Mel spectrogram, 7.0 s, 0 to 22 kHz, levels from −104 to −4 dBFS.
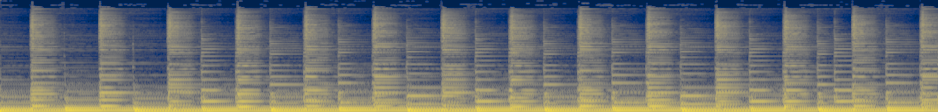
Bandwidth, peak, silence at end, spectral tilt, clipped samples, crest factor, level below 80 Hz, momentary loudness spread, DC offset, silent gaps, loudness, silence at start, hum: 17 kHz; -6 dBFS; 0 s; -6 dB/octave; under 0.1%; 12 dB; -20 dBFS; 1 LU; under 0.1%; none; -20 LUFS; 0 s; none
